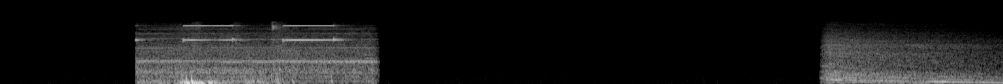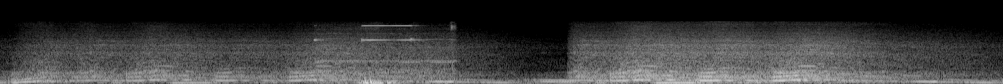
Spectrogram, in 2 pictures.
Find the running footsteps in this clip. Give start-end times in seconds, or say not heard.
not heard.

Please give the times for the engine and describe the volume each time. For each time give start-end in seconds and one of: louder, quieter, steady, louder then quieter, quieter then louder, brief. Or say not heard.
8.2-20.0 louder.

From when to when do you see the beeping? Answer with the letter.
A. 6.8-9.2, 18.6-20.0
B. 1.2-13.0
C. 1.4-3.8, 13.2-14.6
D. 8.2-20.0
C.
